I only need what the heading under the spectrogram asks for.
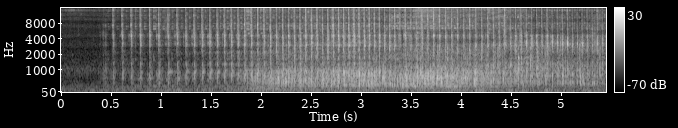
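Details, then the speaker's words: Mamod TE1 steam engine under restoration: chuffing stops, then restarts and quickens to a fast, fairly even beat as it stalls and picks up again. Owner suspects newer drive bands fit the older engine poorly. "and away she goes again that's the problem i'm having with the drive bands"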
